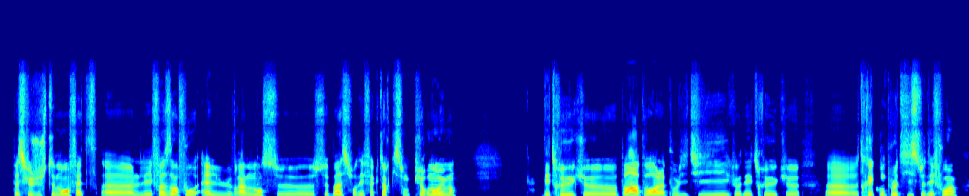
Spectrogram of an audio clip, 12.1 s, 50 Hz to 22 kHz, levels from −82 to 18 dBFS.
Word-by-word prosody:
parce 140 Hz, -3 st, +4 dB
que, 160 Hz, -, +2 dB
justement, 155 Hz, +5 st, 0 dB
en -, -, +6 dB
fait, 215 Hz, 0 st, 0 dB, 0.2 s
heu, 130 Hz, -1 st, +1 dB
les 130 Hz, +1 st, -4 dB
fausses 180 Hz, -1 st, 0 dB
infos, 225 Hz, +10 st, +2 dB
elles, 125 Hz, -2 st, +1 dB
vraiment, 140 Hz, +10 st, +1 dB
se 125 Hz, -8 st, -6 dB
se 135 Hz, -, -6 dB
basent 190 Hz, +8 st, +3 dB
sur 145 Hz, -, -4 dB
des 130 Hz, -, -4 dB
facteurs 200 Hz, -, -1 dB
qui -, -, -4 dB
sont 140 Hz, -2 st, -6 dB
purement 170 Hz, +5 st, +2 dB
humains 165 Hz, -1 st, -1 dB, 1.1 s
des 145 Hz, -, -1 dB
trucs, 185 Hz, -3 st, -1 dB
heu, 130 Hz, -2 st, -1 dB
par 130 Hz, -1 st, +7 dB
rapport 135 Hz, +2 st, +8 dB
à -, -, +7 dB
la 125 Hz, -, +5 dB
politique, 160 Hz, +3 st, -8 dB
heu, 135 Hz, -, -5 dB
des 130 Hz, 0 st, -6 dB
trucs, 150 Hz, 0 st, -7 dB
heu 125 Hz, -2 st, -4 dB, 0.3 s
heu, 125 Hz, 0 st, +1 dB
très 175 Hz, -, +3 dB
complotistes, 165 Hz, 0 st, -2 dB
des 145 Hz, 0 st, -3 dB
fois, 180 Hz, +5 st, +2 dB
145 Hz, 190 wpm, -24 LUFS, 130-170 Hz, 1.1 s, rapport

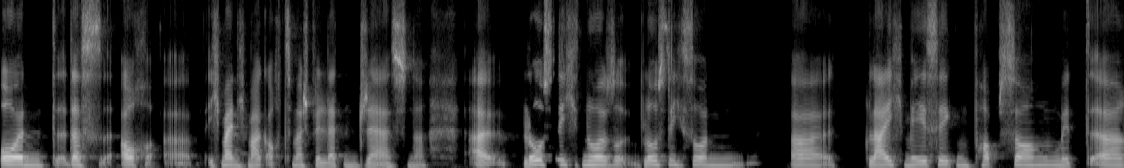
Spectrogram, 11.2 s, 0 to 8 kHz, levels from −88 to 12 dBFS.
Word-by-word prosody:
und 185 Hz, -2 st, +9 dB, 0.2 s
das 185 Hz, 0 st, +2 dB
auch 180 Hz, 0 st, +2 dB
äh, 315 Hz, -3 st, -10 dB
ich 170 Hz, +1 st, -8 dB
meine, 180 Hz, -2 st, +5 dB
ich 145 Hz, -, -11 dB
mag 165 Hz, +3 st, 0 dB
auch -, -, -6 dB
zum 175 Hz, -, -8 dB
Beispiel 165 Hz, 0 st, -1 dB
Latin 155 Hz, -2 st, -4 dB
Jazz, 155 Hz, -3 st, 0 dB
ne? -, -, -10 dB, 0.4 s
Äh, -, -, +4 dB, 0.3 s
bloß 200 Hz, +4 st, +4 dB
nicht 200 Hz, -2 st, -6 dB
nur 195 Hz, -1 st, +5 dB
so 185 Hz, 0 st, -5 dB
bloß 195 Hz, 0 st, -1 dB
nicht 195 Hz, -5 st, -6 dB
so 185 Hz, -1 st, -1 dB
'n, 170 Hz, +2 st, -7 dB, 0.5 s
äh, 170 Hz, -1 st, -2 dB, 0.3 s
gleichmäßigen 180 Hz, -1 st, 0 dB
Popsong 185 Hz, 0 st, -2 dB
mit, 160 Hz, 0 st, -6 dB
äh, 170 Hz, -1 st, +1 dB
180 Hz, 150 wpm, -24 LUFS, 170-190 Hz, 0.5 s, und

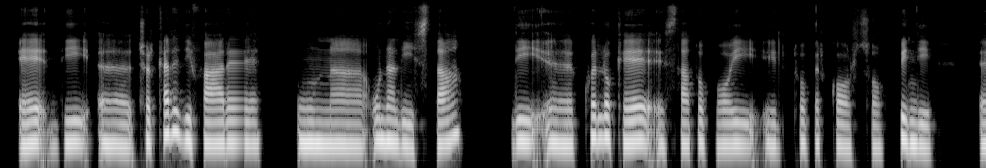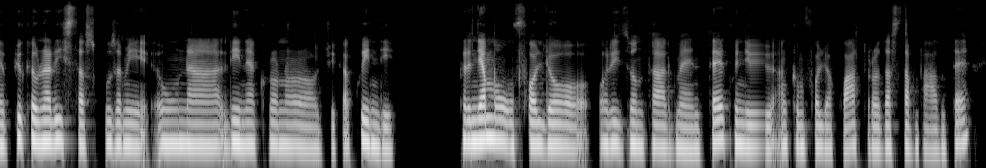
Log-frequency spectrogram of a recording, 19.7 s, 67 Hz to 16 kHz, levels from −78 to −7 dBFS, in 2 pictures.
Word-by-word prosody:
è 150 Hz, +1 st, +3 dB
di, 155 Hz, +3 st, -1 dB
ehm, 150 Hz, -1 st, 0 dB
cercare 195 Hz, +7 st, +2 dB
di 165 Hz, -2 st, +2 dB
fare 155 Hz, 0 st, +1 dB, 0.3 s
un 150 Hz, -2 st, +2 dB
una 160 Hz, 0 st, +4 dB
lista 150 Hz, +5 st, 0 dB, 0.5 s
di, 160 Hz, +1 st, +1 dB
ehm, 150 Hz, -1 st, 0 dB
quello 180 Hz, +1 st, +2 dB
che 160 Hz, -1 st, +3 dB
è 145 Hz, -, -3 dB
stato 150 Hz, +3 st, -3 dB
poi 145 Hz, 0 st, -2 dB
il 135 Hz, -2 st, -6 dB
tuo 155 Hz, -, -5 dB
percorso. 140 Hz, -3 st, -5 dB
Quindi, 150 Hz, -6 st, +2 dB, 0.4 s
ehm, 145 Hz, -1 st, 0 dB
più 170 Hz, +5 st, -1 dB
che 165 Hz, -, +2 dB
una 160 Hz, 0 st, +6 dB
lista 160 Hz, -2 st, +1 dB
scusami, 145 Hz, -2 st, -2 dB
una 145 Hz, -1 st, +1 dB
linea 145 Hz, 0 st, +1 dB
cronologica. 140 Hz, -4 st, -3 dB
Quindi, 135 Hz, -6 st, 0 dB, 0.6 s
prendiamo 165 Hz, +1 st, +6 dB
un 145 Hz, -, 0 dB
foglio 145 Hz, -3 st, +1 dB
orizzontalmente, 140 Hz, 0 st, 0 dB
quindi 135 Hz, -4 st, 0 dB
anche 145 Hz, -1 st, -4 dB
un 135 Hz, -, -2 dB
foglio 135 Hz, -1 st, -3 dB
A4 130 Hz, 0 st, -3 dB
da 135 Hz, -, -1 dB
stampante, 135 Hz, +3 st, -4 dB
150 Hz, 125 wpm, -25 LUFS, 140-155 Hz, 0.6 s, una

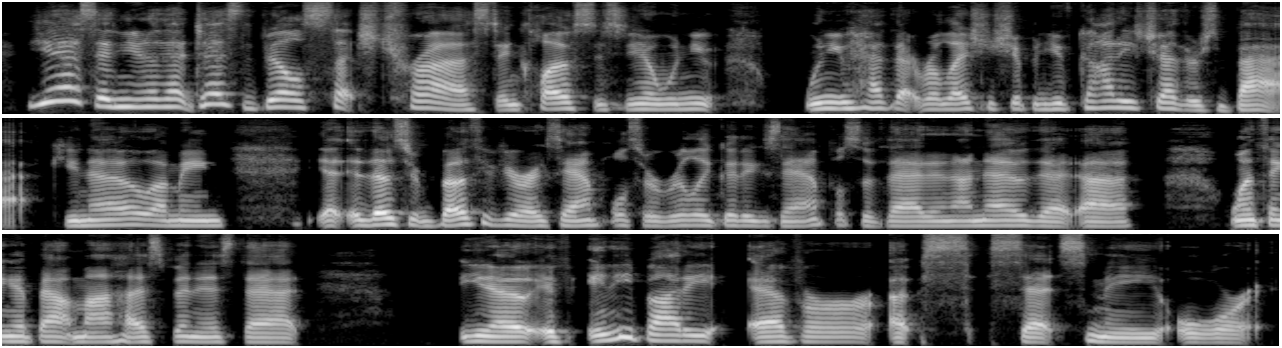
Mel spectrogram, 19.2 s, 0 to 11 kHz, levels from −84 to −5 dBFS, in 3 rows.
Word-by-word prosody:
Yes, 375 Hz, +1 st, +2 dB
and, 230 Hz, -2 st, +4 dB
you 220 Hz, -, 0 dB
know, 225 Hz, -, 0 dB
that 225 Hz, -1 st, 0 dB
does 300 Hz, +1 st, 0 dB
build 205 Hz, +3 st, 0 dB
such -, -, -4 dB
trust 155 Hz, -9 st, 0 dB
and 140 Hz, +1 st, -2 dB
closeness, 165 Hz, -3 st, 0 dB
you 155 Hz, -, -2 dB
know, 155 Hz, -, +1 dB
when 155 Hz, +1 st, -2 dB
you 160 Hz, -2 st, -3 dB, 0.4 s
when 165 Hz, +3 st, +2 dB
you 175 Hz, 0 st, +2 dB
have 180 Hz, -1 st, -2 dB
that 165 Hz, -, -2 dB
relationship 160 Hz, +1 st, -2 dB
and 155 Hz, -, -5 dB
you've 165 Hz, -1 st, -3 dB
got 200 Hz, +2 st, -3 dB
each 190 Hz, -1 st, -2 dB
other's 130 Hz, -7 st, -1 dB
back, 135 Hz, +4 st, 0 dB
you 140 Hz, -, 0 dB
know? 160 Hz, +2 st, +1 dB
I 150 Hz, -, +1 dB
mean, 145 Hz, 0 st, +1 dB, 0.5 s
ye -, -, +1 dB
those 175 Hz, +3 st, +6 dB
are -, -, -2 dB
both 175 Hz, +6 st, +3 dB
of 160 Hz, -, -7 dB
your 150 Hz, -3 st, +2 dB
examples 145 Hz, +2 st, -2 dB
are 135 Hz, -, -2 dB
really 150 Hz, +2 st, -2 dB
good 150 Hz, 0 st, -3 dB
examples 135 Hz, -1 st, -5 dB
of 135 Hz, -3 st, -6 dB
that 135 Hz, -1 st, +1 dB
and 135 Hz, 0 st, -2 dB
I 140 Hz, -, 0 dB
know 150 Hz, +1 st, +1 dB
that, 135 Hz, -2 st, -1 dB
uh, 130 Hz, 0 st, +1 dB, 0.5 s
one 155 Hz, -, +4 dB
thing 150 Hz, 0 st, +1 dB
about 145 Hz, 0 st, +2 dB
my 140 Hz, 0 st, +3 dB
husband 140 Hz, 0 st, -1 dB
is 140 Hz, 0 st, -2 dB
that, 130 Hz, -2 st, 0 dB, 0.8 s
you 155 Hz, +2 st, +1 dB
know, 145 Hz, -1 st, +7 dB
if 145 Hz, 0 st, +2 dB
anybody 170 Hz, -, +3 dB
ever 140 Hz, -2 st, 0 dB
ups -, -, -2 dB
sets -, -, -1 dB
me 130 Hz, -5 st, 0 dB
or 125 Hz, -2 st, -1 dB
150 Hz, 200 wpm, -23 LUFS, 140-170 Hz, 0.8 s, know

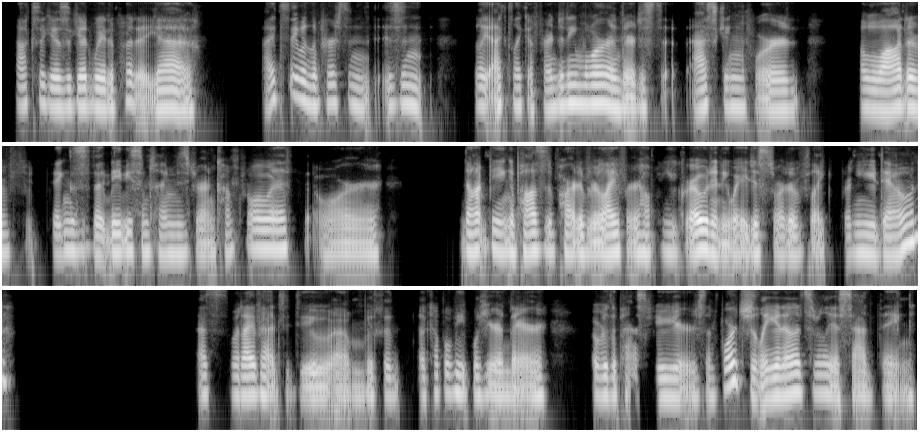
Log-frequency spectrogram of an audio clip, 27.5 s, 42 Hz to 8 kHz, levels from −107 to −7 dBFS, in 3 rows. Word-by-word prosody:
Toxic 170 Hz, +1 st, -6 dB
is 155 Hz, -1 st, +1 dB
a -, -, -1 dB
good 160 Hz, 0 st, +2 dB
way 155 Hz, -2 st, +3 dB
to -, -, 0 dB
put 190 Hz, +5 st, -4 dB
it, -, -, 0 dB
yeah. 150 Hz, -1 st, +3 dB, 0.7 s
I'd 205 Hz, +5 st, -5 dB
say 240 Hz, -, -3 dB
when 200 Hz, -4 st, +2 dB
the 165 Hz, -, +1 dB
person 175 Hz, -2 st, -6 dB
isn't 170 Hz, -1 st, -3 dB, 0.5 s
really 165 Hz, -1 st, -1 dB
acting 165 Hz, 0 st, -1 dB
like 160 Hz, -, -4 dB
a -, -, -5 dB
friend 150 Hz, +4 st, -3 dB
anymore 180 Hz, 0 st, +4 dB
and 155 Hz, -2 st, +5 dB
they're 75 Hz, -, +3 dB
just 75 Hz, 0 st, -7 dB, 0.3 s
asking 155 Hz, +1 st, -2 dB
for 145 Hz, -1 st, 0 dB, 0.6 s
a 155 Hz, -, -3 dB
lot 145 Hz, +1 st, +5 dB
of 150 Hz, -1 st, +3 dB, 0.4 s
things 160 Hz, +3 st, -3 dB
that 140 Hz, -5 st, -1 dB
maybe 150 Hz, +1 st, +2 dB
sometimes 145 Hz, -1 st, -4 dB
you're 70 Hz, -, -4 dB
uncomfortable 150 Hz, -, -2 dB
with 170 Hz, 0 st, +3 dB, 0.2 s
or 70 Hz, 0 st, -3 dB, 0.8 s
not 160 Hz, 0 st, +3 dB
being 160 Hz, -4 st, 0 dB
a -, -, +4 dB
positive 155 Hz, +1 st, +1 dB
part 75 Hz, -, +1 dB
of 70 Hz, 0 st, +2 dB
your 75 Hz, 0 st, +4 dB
life 150 Hz, -, +5 dB
or -, -, -1 dB
helping 150 Hz, +1 st, -3 dB
you 150 Hz, -, -4 dB
grow 155 Hz, +2 st, +7 dB
in 165 Hz, -, +7 dB
any 145 Hz, -, +2 dB
way, -, -, +1 dB
just 145 Hz, 0 st, -1 dB
sort 135 Hz, -, -3 dB
of, 140 Hz, +2 st, -1 dB
like, -, -, -4 dB
bringing 145 Hz, +2 st, -3 dB
you 140 Hz, -1 st, +1 dB
down. 190 Hz, -, +2 dB, 1.9 s
That's 160 Hz, 0 st, -8 dB
what 155 Hz, -1 st, -5 dB
I've 155 Hz, +1 st, +4 dB
had 160 Hz, -, 0 dB
to -, -, -18 dB
do, 70 Hz, 0 st, -1 dB
um, 70 Hz, 0 st, -3 dB
with 75 Hz, 0 st, -6 dB
a 150 Hz, 0 st, -5 dB, 0.2 s
a 150 Hz, -, -7 dB
couple 165 Hz, +2 st, -7 dB
people 165 Hz, -2 st, -2 dB
here 80 Hz, -, 0 dB
and 75 Hz, 0 st, 0 dB
there 75 Hz, +1 st, 0 dB, 0.5 s
over 155 Hz, 0 st, +1 dB
the -, -, -3 dB
past 150 Hz, -, -12 dB
few 145 Hz, -, -2 dB
years, 145 Hz, 0 st, -1 dB
unfortunately, 150 Hz, -, +2 dB
you 155 Hz, -, +7 dB
know, 160 Hz, +2 st, +6 dB
it's 175 Hz, 0 st, -1 dB
really 165 Hz, 0 st, -1 dB
a -, -, 0 dB
sad 75 Hz, -1 st, -4 dB
thing. 75 Hz, -, -6 dB
150 Hz, 190 wpm, -25 LUFS, 140-165 Hz, 1.9 s, grow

